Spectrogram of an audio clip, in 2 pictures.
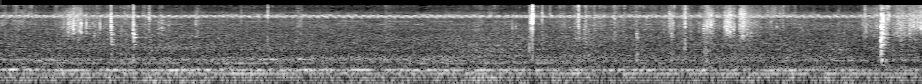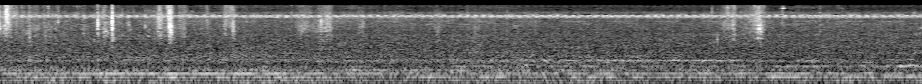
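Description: Crickets chirring in one steady high-pitched note, over a low steady hum. Small scattered clicks and taps from handling a fishing rod and hook on a concrete edge, with one sharper click about eleven seconds in.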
